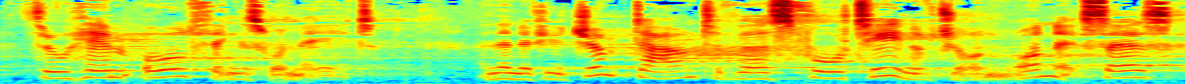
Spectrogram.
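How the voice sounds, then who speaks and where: A woman preaching a sermon in a church, conversational and reading scripture slowly, suffering from hay fever. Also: fairly high pitch, a bit bright. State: hay fever, may cough. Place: church hall. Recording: roomy church with long reverb.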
